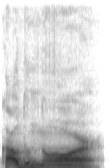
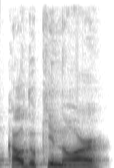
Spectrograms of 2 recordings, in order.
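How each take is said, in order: First: No K sound is heard before the N. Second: A K sound is heard before the N. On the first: This is how it is properly pronounced. The speaker calls it right. "Se pronuncia como caldo nor" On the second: This is how most people say it. The speaker calls it wrong. "que a maioria das pessoas falam caldo quinor"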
